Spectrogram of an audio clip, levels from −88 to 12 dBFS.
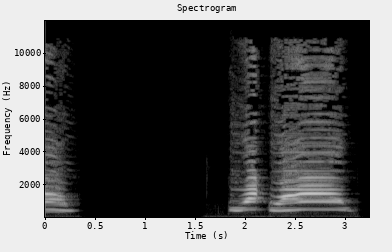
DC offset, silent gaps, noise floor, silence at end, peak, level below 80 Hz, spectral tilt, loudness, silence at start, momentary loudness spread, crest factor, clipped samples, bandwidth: under 0.1%; 0.41-1.54 s; under -90 dBFS; 0.2 s; -6 dBFS; -74 dBFS; 2 dB/octave; -19 LUFS; 0 s; 15 LU; 16 dB; under 0.1%; 11.5 kHz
